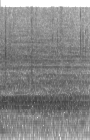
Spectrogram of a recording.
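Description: Immense crowd along the Long Walk cheering for the newly married Meghan and Harry at their royal wedding, a dense continuous roar of voices and whoops filling the air without pause.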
